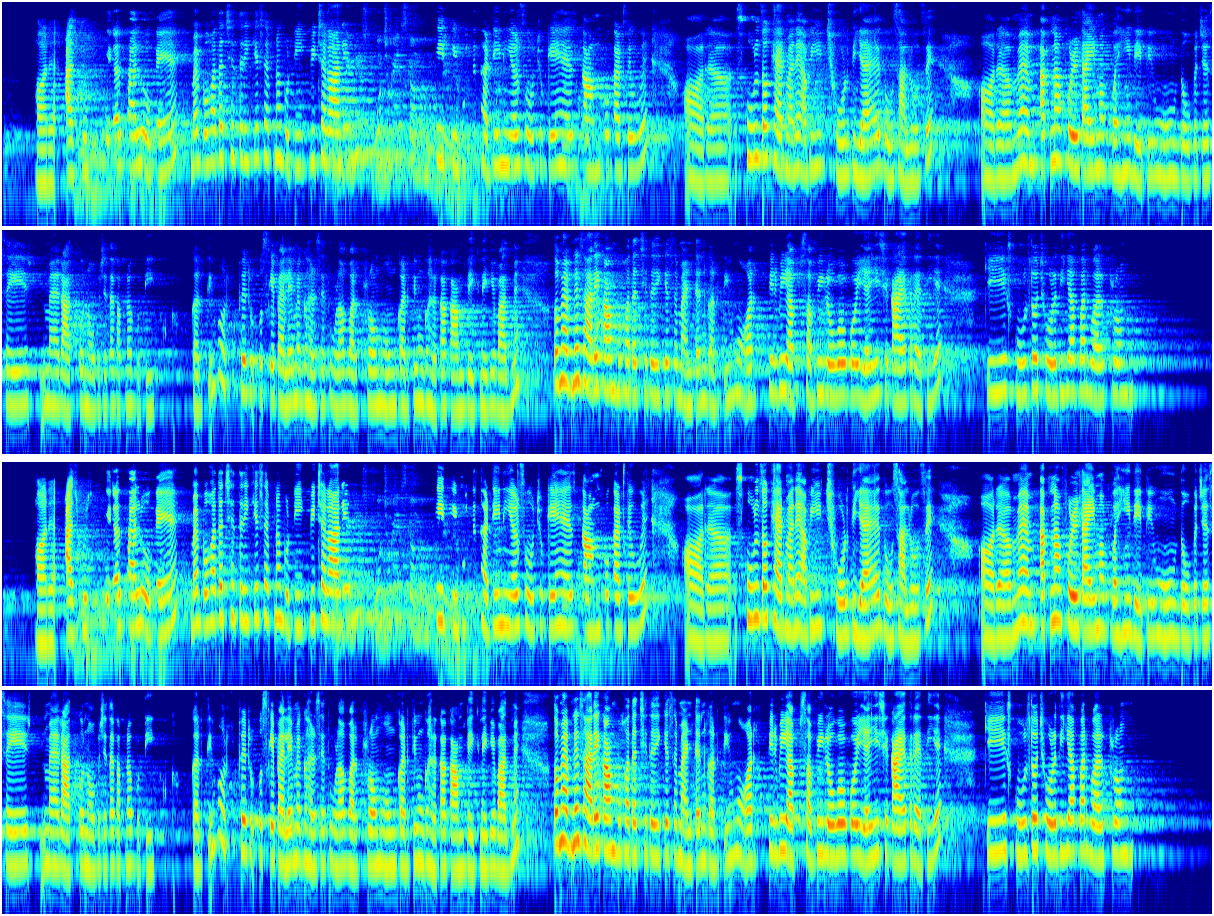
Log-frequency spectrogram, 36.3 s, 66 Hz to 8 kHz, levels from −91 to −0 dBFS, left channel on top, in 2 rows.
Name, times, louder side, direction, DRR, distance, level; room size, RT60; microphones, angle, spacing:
voice 1, 0.5-5.2 6.5-6.9 7.2-20.4 21.0-35.1, right 4 dB, 85° right, 16 dB, 0.7 m, -30 dB
voice 2, 1.1-1.8 2.0-2.2 4.8-7.1 8.4-8.8, equal, ahead, -2 dB, 5.4 m, -43 dB
25.5 x 20.5 x 8.1 m, 2.7 s
head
